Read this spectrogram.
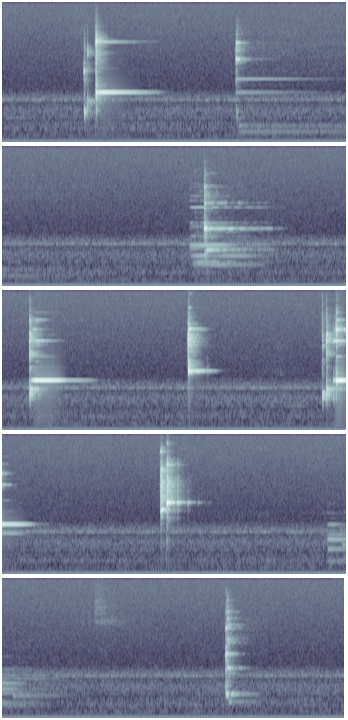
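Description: Short notification tones chime from a phone speaker, one after another.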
